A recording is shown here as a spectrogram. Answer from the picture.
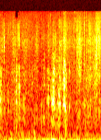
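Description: A dog panting, in short breaths in quick succession.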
